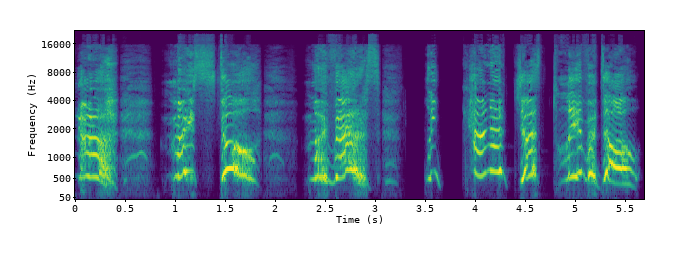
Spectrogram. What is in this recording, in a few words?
Villagers Fem en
